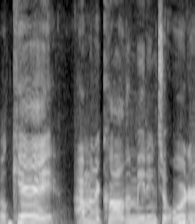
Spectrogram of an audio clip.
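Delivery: loud, high-pitched yelling. Opening the Kaneland Board of Education meeting, yelling. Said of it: "I don't know why I'm yelling".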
